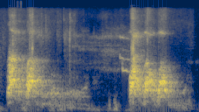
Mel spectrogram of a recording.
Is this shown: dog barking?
yes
